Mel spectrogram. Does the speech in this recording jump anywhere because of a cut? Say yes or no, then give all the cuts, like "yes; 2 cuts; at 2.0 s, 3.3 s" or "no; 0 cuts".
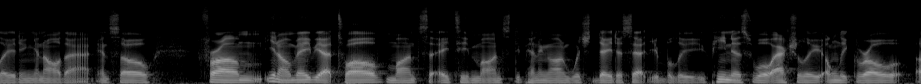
yes; 1 cut; at 7.1 s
